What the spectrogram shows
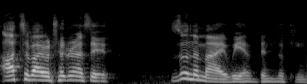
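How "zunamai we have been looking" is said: put-on, very deep, very low dropped register. Voicing Atabai greeting Zunamai, slipping by mistake into talking like Adeline. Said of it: "I'm talking like Adeline".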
